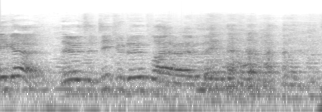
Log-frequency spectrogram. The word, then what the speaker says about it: didgeridoo: There is a didgeridoo player over there. So say didgeridoo, four syllables.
